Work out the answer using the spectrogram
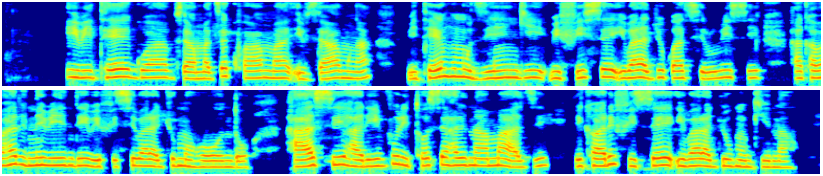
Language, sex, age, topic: Rundi, female, 18-24, agriculture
